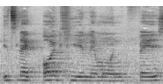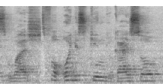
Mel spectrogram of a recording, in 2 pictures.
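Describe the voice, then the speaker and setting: A woman's voice: on the low side, fairly even intonation, slow, warm tone. Woman vlogger, casual and self-mocking to camera, swears a lot; echoey room, faint hiss. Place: hostel room and bathroom.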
